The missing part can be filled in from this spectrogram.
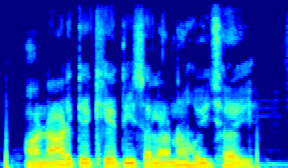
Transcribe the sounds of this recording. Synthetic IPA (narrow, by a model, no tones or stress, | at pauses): anaɽkekʰet̪isəlaːnaɦojt͡ʃʰəj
